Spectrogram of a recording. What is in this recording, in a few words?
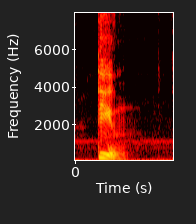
"ding", Chinese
